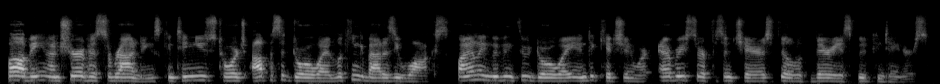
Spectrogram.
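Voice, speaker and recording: A man reading stage directions aloud in a staged play reading, steady and plain. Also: a little high, quick pace, hardly any pauses, low-quality recording.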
